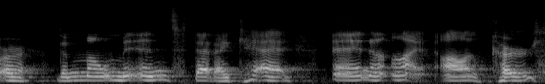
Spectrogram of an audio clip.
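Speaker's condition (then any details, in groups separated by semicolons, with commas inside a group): Essential tremor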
